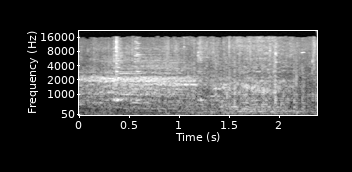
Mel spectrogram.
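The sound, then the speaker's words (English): Several horses that have smelt water whinny and snort restlessly over a steady, busy background, their calls rising and overlapping for a couple of seconds at moderate loudness with no speech. “They have smelt the water. The animals don't know if the water is salty.”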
